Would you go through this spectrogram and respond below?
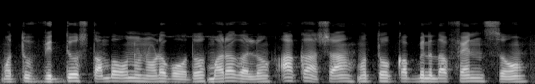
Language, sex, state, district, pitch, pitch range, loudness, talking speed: Kannada, male, Karnataka, Bellary, 140 Hz, 130-150 Hz, -17 LUFS, 100 wpm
